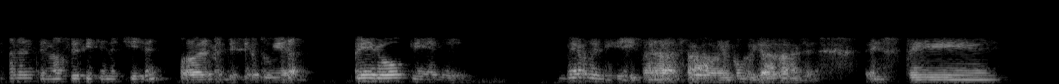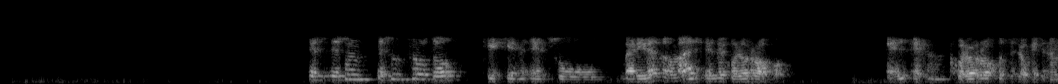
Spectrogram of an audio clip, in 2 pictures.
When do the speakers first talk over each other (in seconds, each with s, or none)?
6.0 s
